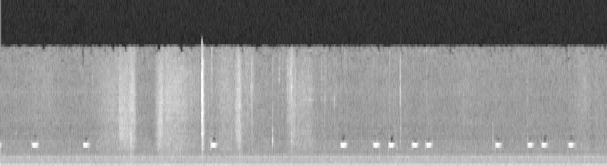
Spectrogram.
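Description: Toyota Hilux diesel engine idling steadily, heard inside the cab. About a dozen short high beeps from the infotainment touchscreen sound over it as the audio balance and fader are tapped, several in quick succession in the second half.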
